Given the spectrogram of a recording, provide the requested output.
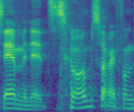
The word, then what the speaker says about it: Salmonids: Is it salmonoids or salmonids? I think it's salmonids.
